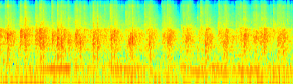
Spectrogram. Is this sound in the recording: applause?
yes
